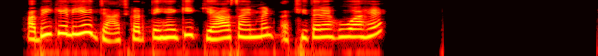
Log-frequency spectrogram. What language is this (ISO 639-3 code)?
hin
